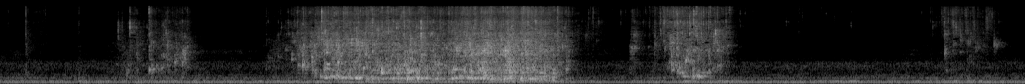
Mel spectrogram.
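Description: A water-soaked foam sponge squeezed by hand over a sink. Water gushes out and splashes into the basin for a couple of seconds, starting about three seconds in, followed by a shorter gush a second later and a small one near the end, with faint squishes and drips between.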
